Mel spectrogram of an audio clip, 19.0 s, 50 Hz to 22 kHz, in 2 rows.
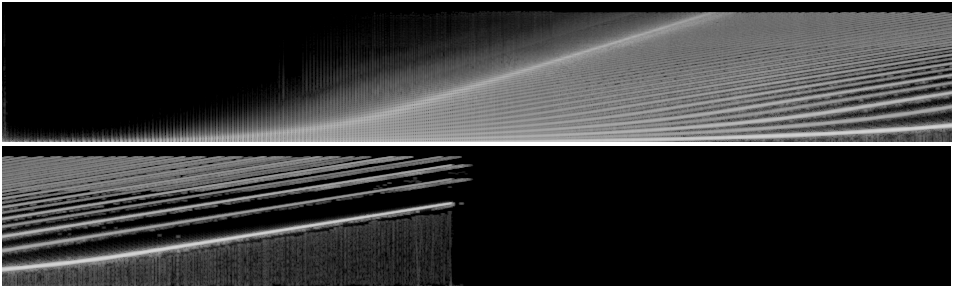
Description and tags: Riser Pitched 01b
Riser made with Massive in Reaper. Eight bars long.
edm, synth, dance, percussion, trance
